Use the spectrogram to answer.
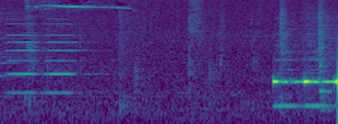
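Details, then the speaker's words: A mechanically ventilated patient with an endotracheal tube sets off electronic low tidal volume alarm tones after closed-system suctioning, because the suction catheter was not fully withdrawn from the tube: ventilator low tidal volume alarm. "tidal volume alarm going off you can see it that well so what's happened well essentially this patient was suctioned not by me their suction is the perception of the patient didn't remove the suction catheter all the way from their endotracheal tube"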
